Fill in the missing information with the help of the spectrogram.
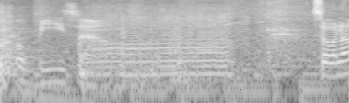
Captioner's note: buzzing continues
